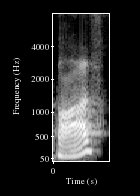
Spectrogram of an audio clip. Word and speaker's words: Bhav: i think i think it should technically be uh bob yeah yeah see i said i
